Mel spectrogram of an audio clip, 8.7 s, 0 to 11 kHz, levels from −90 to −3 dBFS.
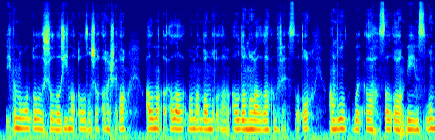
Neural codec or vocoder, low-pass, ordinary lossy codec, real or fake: autoencoder, 22.05 kHz, a latent of 192 numbers a frame, VITS, trained on many speakers; none; none; fake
